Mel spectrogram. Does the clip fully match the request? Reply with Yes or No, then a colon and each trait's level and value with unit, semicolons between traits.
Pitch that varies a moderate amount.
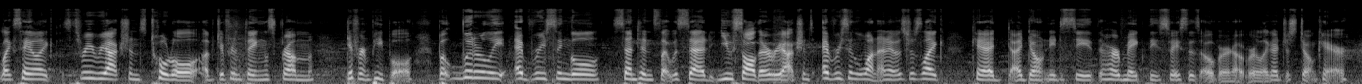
Yes: average, 3.2 semitones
